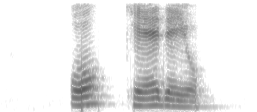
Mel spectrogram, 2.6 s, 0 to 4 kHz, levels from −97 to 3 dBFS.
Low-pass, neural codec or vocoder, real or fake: 3.6 kHz; none; real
